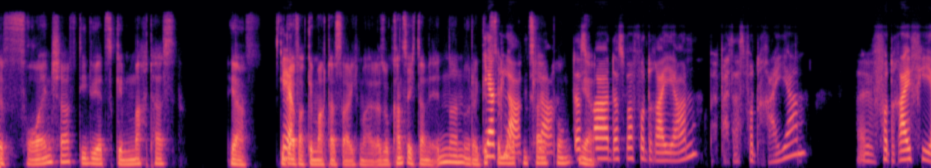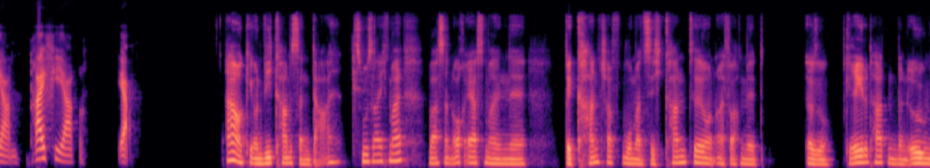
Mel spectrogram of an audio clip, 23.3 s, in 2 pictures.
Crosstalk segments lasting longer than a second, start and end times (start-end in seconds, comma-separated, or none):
6.0-7.5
